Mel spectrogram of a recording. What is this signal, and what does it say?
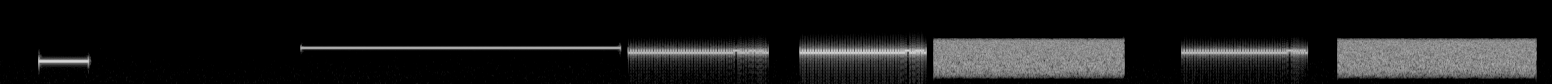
Fax machine handshake, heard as a beep, a long tone, a warble and hiss.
